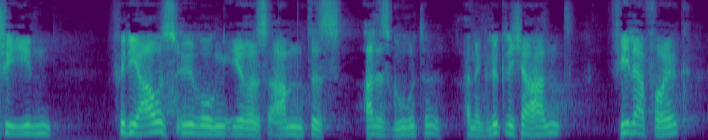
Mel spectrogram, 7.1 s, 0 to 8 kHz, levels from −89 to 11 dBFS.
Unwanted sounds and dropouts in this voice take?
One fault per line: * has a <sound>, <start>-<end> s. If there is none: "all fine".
all fine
